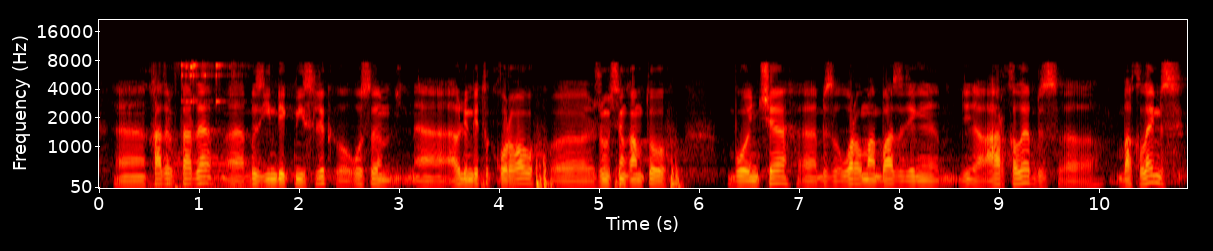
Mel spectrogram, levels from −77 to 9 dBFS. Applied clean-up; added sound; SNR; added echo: none; Coin (dropping); 7 dB; none.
